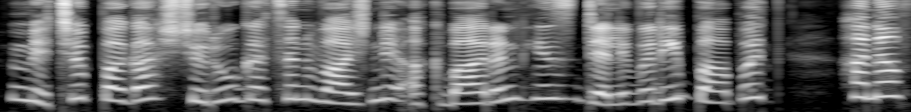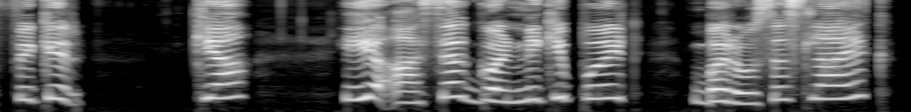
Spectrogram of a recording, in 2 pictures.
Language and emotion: Kashmiri, fearful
